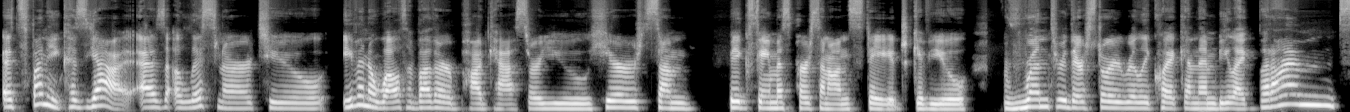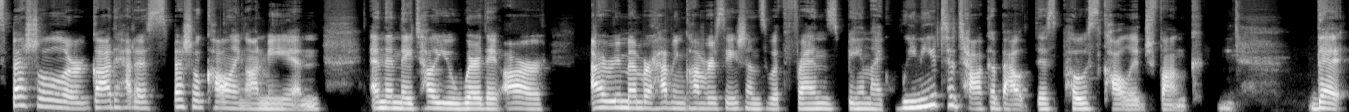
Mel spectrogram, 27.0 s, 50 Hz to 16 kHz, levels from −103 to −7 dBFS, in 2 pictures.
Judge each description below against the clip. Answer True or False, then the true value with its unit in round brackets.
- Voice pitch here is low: False (185 Hz)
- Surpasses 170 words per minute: False (160 wpm)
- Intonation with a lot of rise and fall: False (3.4 semitones)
